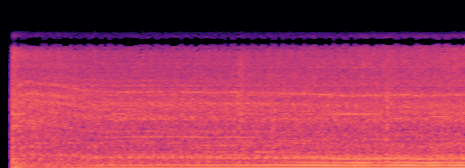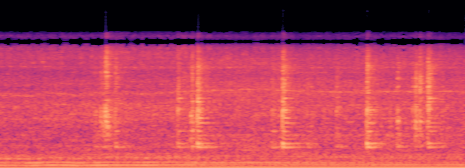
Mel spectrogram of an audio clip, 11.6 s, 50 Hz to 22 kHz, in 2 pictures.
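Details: 2008 BMW M3 rolling: low road rumble builds, then sharp rasping scrapes roughly once a second with wheel rotation; loud scraping noise from the wheel.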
